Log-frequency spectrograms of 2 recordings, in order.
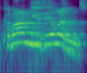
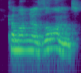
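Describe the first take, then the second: First: Put-on loud, high New Zealand accent cheer; rally the Kiwis in a big New Zealand accent. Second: Put-on New Zealand accent. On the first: Speaker cheering on New Zealand viewers, loud and high in a New Zealand accent. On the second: Speaker repeating her call to New Zealand viewers, lighter, in a New Zealand accent. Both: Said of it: "That's my New Zealand accent".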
